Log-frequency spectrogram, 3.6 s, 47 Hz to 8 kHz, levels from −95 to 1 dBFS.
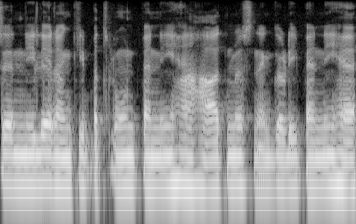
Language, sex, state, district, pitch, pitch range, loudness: Hindi, male, Delhi, New Delhi, 110 Hz, 105-110 Hz, -16 LUFS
